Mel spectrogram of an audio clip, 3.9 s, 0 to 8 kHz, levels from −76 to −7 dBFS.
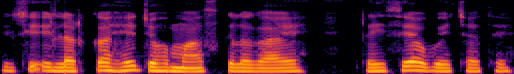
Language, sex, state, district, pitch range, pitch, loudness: Chhattisgarhi, male, Chhattisgarh, Sarguja, 135-150 Hz, 140 Hz, -22 LUFS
